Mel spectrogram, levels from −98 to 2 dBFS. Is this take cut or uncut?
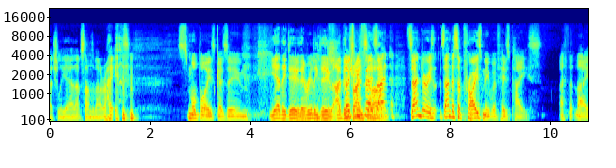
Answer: uncut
